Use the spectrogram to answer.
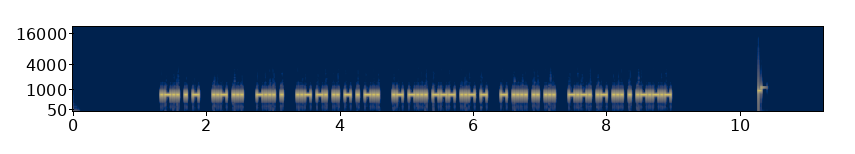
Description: Morse code, heard as a keyed tone, about 40 wpm, 700 Hz. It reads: LET US BE UNITED ABOUT THIS CASE.
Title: Sentences from Top 1000 Words - Review Part 4 - 40wpm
